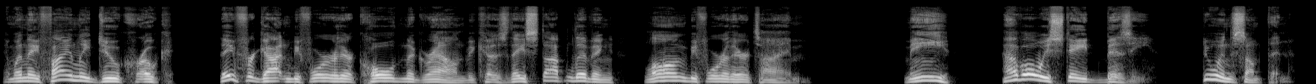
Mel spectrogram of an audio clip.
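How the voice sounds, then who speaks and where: A man voicing a genial, boastful Navy veteran in his eighties for an audio storybook, folksy and orating, with drawn-out emphatic phrases. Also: mid-range voice, sing-song, darkish tone, dry recording, studio quality, pitched above the performer's own voice. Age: 80s.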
